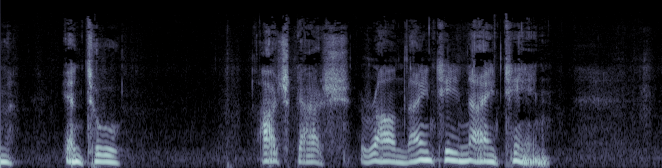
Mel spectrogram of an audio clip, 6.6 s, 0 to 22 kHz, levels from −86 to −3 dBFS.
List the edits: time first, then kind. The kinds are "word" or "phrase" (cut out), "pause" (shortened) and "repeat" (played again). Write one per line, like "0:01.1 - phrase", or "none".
0:03.5 - pause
